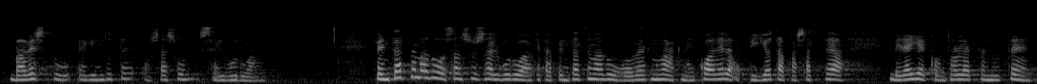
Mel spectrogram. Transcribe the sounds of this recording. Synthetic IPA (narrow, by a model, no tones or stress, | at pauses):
baβ̞e̞st̪uʔe̞ɣ̞ind̪ut̪e̞o̞sasunselβuɾua | pe̞nt͡sat͡se̞mbaðuo̞sansunsalβuɾuake̞t̪ape̞nt͡sat͡se̞mbaðuɣo̞β̞e̞ɾnuaknajko̞aðe̞lapiʎo̞t̪apasat͡se̞a | βe̞ɾaje̞kːo̞nt̪ɾo̞lat͡se̞nd̪ut̪e̞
